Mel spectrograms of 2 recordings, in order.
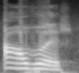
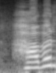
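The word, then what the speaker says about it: hour: हा ओ यू आर इसे हम लोग प्रनंसीएट करते हैं अवर ना की अवर हावर तो हम लोग नहीं बोलते हैं हावर कभी नहीं बोलते हैं शुरू करते हैं अवर तो यहां आगे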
